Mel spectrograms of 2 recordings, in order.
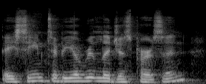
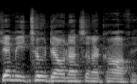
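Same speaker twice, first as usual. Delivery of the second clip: barked, crude tone, louder; 4 dB louder than usual. Acting out a customer at a Dunkin Donuts counter, barking an order. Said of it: "They bark an order".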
